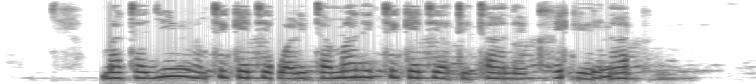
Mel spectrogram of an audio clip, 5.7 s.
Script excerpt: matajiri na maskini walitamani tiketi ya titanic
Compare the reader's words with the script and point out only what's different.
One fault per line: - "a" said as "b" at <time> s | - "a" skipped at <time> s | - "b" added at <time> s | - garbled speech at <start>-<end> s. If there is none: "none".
- "maskini" said as "tiketi" at 1.5 s
- garbled speech at 4.1-4.8 s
